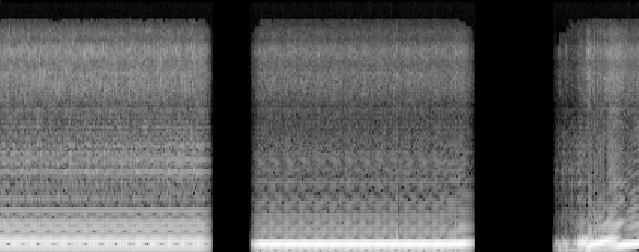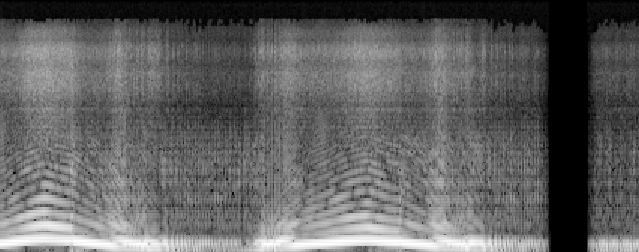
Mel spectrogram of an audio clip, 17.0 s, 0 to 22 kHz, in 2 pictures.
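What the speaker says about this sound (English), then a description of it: "in a 90 degrees V6 engine. The firing intervals are uneven, alternating between 90 and 150 degrees." An uneven, throbbing 90-degree V6 exhaust note, firing intervals alternating between 90 and 150 degrees, idles, then revs up and back down twice in smooth, loud sweeps, separated by short silences.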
